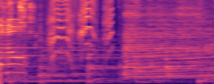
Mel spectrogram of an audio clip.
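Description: Background music with a short, high squeaky comic sound effect about half a second in, followed by a long pitched tone gliding slowly upward.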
